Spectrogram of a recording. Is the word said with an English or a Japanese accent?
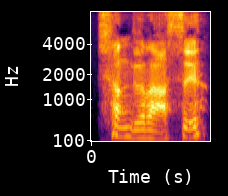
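Japanese. It is said with a Japanese accent.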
